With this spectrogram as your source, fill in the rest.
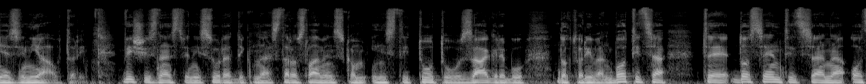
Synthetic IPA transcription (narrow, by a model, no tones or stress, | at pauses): ezinia̰ut̪o̞ɾiʋiʃiznanst̪ʋe̞nisuɾad̪niknast̪aɾo̞slˠaʋensko̞minst̪it̪uːt̪uːzaːɡɾe̞bud̪o̞k̚t̪o̞ɾiʋanbo̞t̪it̪sat̪e̞d̪o̞t̪se̞nt̪it̪sanaʔo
